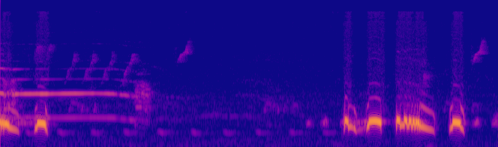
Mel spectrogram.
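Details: Decoy spotted dove calling the flock at morning with chiêu một hậu cooing: a closing coo pair fades under a thin steady whine, then after a long silence comes a full phrase of soft, low coos ending with a single detached coo.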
